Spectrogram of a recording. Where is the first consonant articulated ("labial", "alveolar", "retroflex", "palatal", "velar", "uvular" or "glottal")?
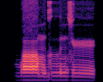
labial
